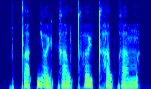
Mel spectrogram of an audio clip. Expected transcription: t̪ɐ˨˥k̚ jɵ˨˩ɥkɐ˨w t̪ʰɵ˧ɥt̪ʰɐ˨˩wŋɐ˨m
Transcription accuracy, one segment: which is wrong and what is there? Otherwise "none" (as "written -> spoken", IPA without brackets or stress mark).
ŋ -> k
